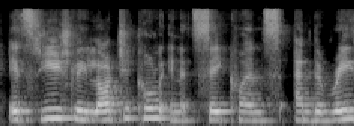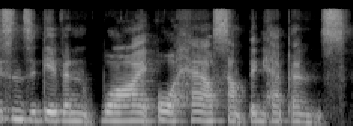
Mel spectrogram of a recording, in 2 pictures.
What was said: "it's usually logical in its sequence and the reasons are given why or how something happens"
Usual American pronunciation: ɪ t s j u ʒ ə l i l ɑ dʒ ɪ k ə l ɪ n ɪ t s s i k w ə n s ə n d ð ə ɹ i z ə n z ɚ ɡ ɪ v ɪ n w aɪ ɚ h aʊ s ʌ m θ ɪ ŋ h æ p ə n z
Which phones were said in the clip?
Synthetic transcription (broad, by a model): ɪ t s j u ʒ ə l i l ɑ dʒ ɪ k ə l ɪ n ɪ t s s i k w ə n s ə n ð ə ɹ i z ə n z ɚ ɡ ɪ v ɪ n w aɪ ɚ h aʊ s ʌ m θ ɪ ŋ h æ p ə n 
